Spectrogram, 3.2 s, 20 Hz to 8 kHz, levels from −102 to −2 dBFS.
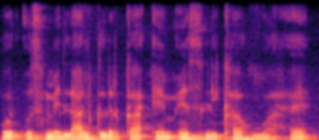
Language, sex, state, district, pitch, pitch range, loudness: Hindi, male, Jharkhand, Garhwa, 120 Hz, 115-135 Hz, -15 LUFS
